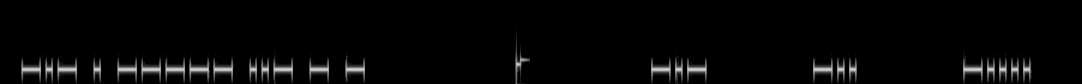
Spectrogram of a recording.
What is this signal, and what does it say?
Morse code, heard as a keyed tone, about 20 wpm, spaced as for 13 wpm, 700 Hz. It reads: KE0UTT KD6
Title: USA Call Signs - 6 Characters - 6x Character Spacing - 20wpm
